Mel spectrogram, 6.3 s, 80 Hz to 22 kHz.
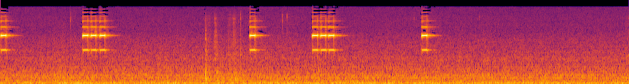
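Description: Janome MC9000 sewing machine's control panel beeping as its buttons are pressed: short high beeps, some single and some in quick runs of three, over about four seconds. The machine will not let the automatic thread tension be overridden for this stitch.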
